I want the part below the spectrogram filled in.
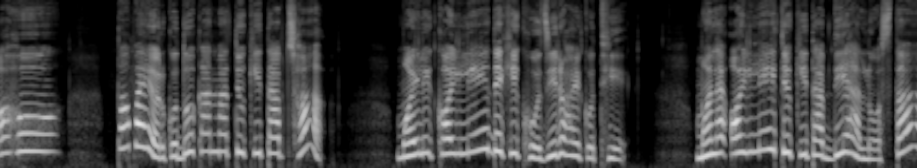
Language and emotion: Nepali, happy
